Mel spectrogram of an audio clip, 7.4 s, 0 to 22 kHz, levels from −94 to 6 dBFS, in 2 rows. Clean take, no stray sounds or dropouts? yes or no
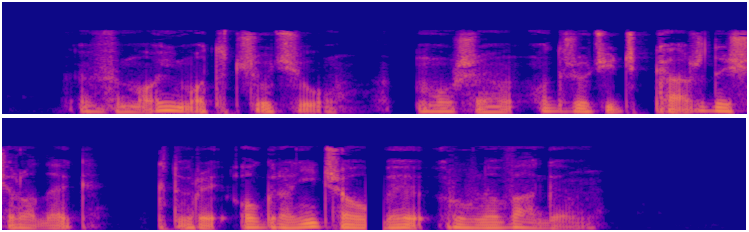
no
